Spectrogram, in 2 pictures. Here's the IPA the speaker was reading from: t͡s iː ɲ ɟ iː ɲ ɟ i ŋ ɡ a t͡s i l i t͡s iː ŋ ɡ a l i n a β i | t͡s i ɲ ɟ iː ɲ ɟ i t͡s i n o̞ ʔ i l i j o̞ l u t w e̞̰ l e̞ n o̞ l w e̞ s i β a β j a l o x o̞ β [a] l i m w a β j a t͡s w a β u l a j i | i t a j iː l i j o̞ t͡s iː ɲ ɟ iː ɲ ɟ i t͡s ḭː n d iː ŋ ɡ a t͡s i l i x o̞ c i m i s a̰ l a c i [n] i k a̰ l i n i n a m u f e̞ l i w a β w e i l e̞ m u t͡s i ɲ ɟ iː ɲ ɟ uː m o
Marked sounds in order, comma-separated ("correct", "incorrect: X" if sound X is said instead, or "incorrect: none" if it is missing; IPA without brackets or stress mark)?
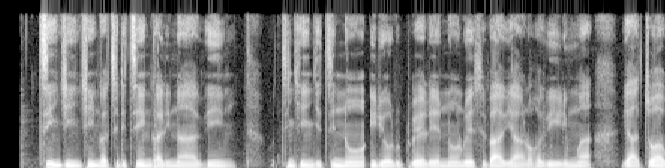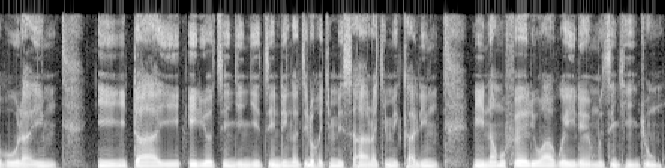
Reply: incorrect: i, incorrect: m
